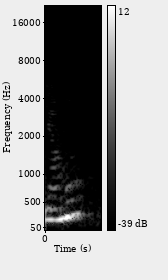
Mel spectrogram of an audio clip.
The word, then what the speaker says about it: llamo: And the person says, me llamo. Well, the person's name, in this case again, Sima. Okay? So, pay attention to this word. It's a double L in English, which we actually pronounce it like ye.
